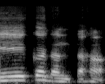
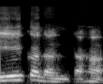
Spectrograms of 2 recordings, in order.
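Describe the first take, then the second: First: The first vowel is held long. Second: The first vowel is held long.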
